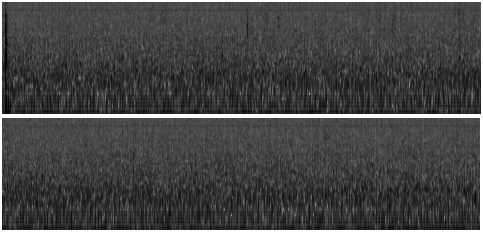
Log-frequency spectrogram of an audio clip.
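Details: Constant hiss of broadband static with faint rustling and no distinct calls.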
